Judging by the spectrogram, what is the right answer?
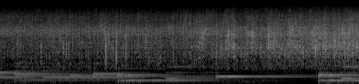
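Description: Seasoning paste sizzles as it roasts in a pan, a steady hiss of frying heard close up under a faint, changing background melody.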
